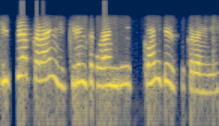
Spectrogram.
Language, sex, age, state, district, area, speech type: Hindi, female, 30-45, Uttar Pradesh, Chandauli, rural, conversation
